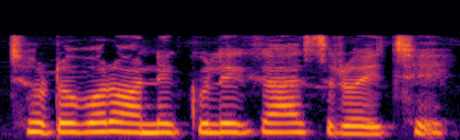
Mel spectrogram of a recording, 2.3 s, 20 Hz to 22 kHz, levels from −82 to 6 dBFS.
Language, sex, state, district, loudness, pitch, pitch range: Bengali, female, West Bengal, Alipurduar, -12 LUFS, 250 Hz, 235-255 Hz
